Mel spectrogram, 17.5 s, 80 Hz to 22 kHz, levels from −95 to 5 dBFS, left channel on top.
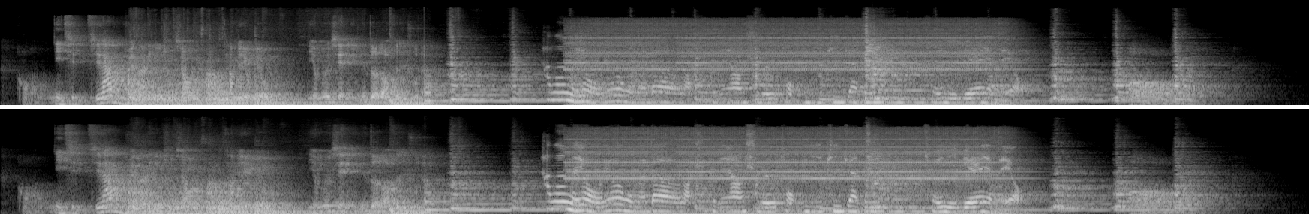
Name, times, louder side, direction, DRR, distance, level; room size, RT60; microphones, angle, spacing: voice 1, 0.3-3.7 4.1-5.7 15.0-15.9, left 2 dB, 30° left, -6 dB, 3.0 m, -26 dB
sound 1, 1.7-15.9, left 1 dB, 50° left, 1.2 m, -25 dB
voice 2, 7.2-11.9 12.4-13.6, right 4 dB, 75° right, 11 dB, 0.7 m, -22 dB
sound 2, 7.5-13.6, right 1 dB, 30° right, 2.4 m, -23 dB
17.0 x 6.2 x 8.0 m, 1.5 s
head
